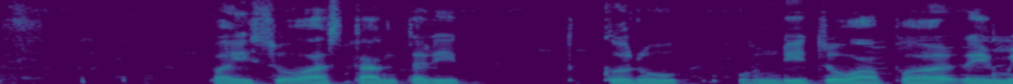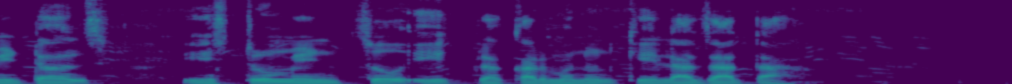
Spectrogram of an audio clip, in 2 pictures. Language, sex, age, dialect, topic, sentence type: Marathi, male, 18-24, Southern Konkan, banking, statement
